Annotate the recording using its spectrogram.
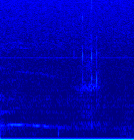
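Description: A pause in speech filled by a steady low room hum, with a couple of faint small ticks a little over a second in.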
